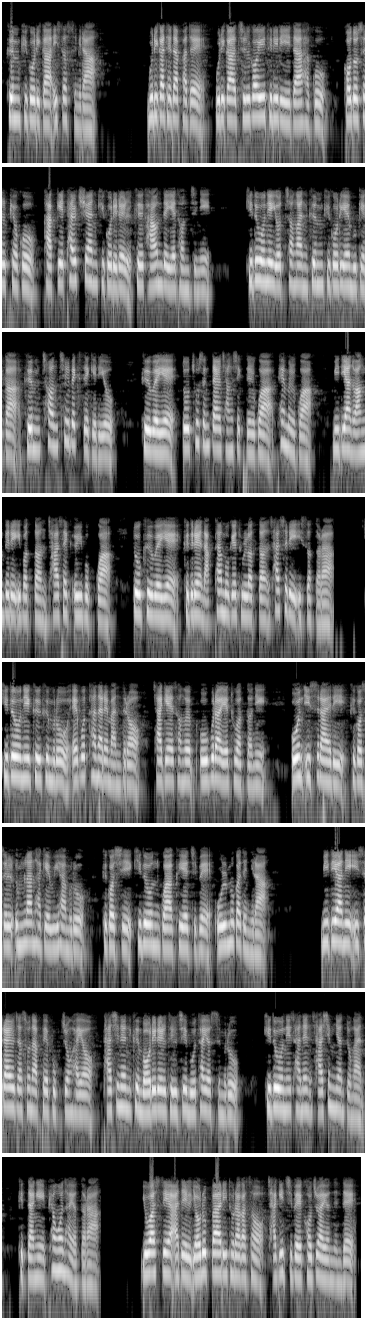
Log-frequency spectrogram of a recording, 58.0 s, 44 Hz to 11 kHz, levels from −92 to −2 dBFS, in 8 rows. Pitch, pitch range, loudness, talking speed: 185 Hz, 170-205 Hz, -17 LUFS, 265 characters per minute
